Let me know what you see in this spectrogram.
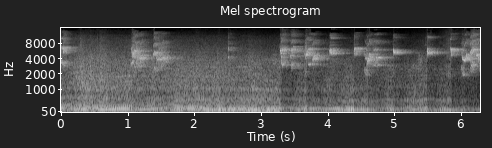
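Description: Birds chirping and squawking in a rapid series of short, high calls, over a steady low hum.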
